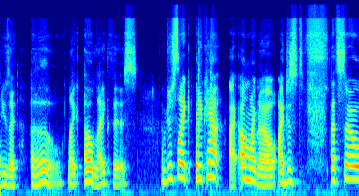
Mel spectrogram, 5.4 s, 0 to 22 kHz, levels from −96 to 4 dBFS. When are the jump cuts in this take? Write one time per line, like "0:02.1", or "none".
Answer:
0:01.4
0:02.9
0:03.4
0:03.8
